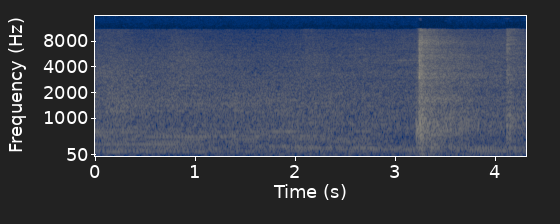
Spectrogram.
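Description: A power tailgate hums as it swings shut and closes with a thud.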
